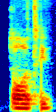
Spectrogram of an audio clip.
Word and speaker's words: Doherty: Clearly, Matt Doherty, Doherty. I watched a video the other day of him actually pronouncing his own name. Doherty.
